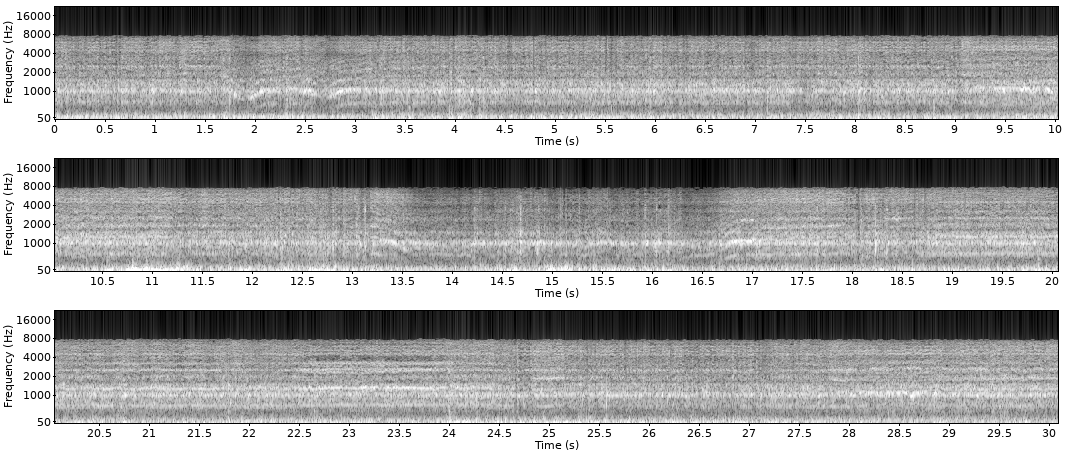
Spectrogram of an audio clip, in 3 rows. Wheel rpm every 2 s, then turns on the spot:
150, 130, 170, 170, 170, 170, 140, 60, 110, 160, 170, 160, 170, 170, 160.
none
